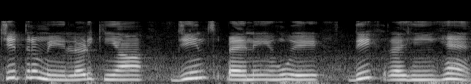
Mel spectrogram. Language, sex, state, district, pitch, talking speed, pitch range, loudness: Hindi, female, Madhya Pradesh, Katni, 220 Hz, 115 wpm, 215-255 Hz, -14 LUFS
